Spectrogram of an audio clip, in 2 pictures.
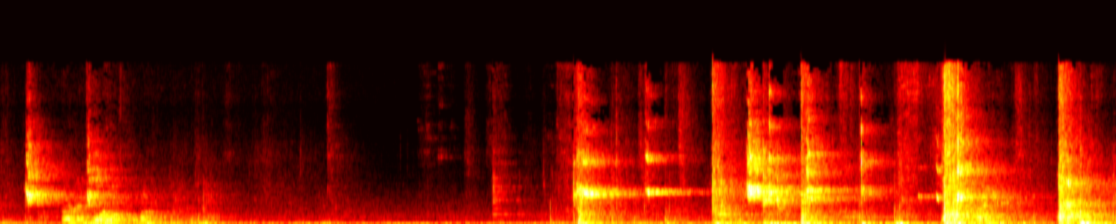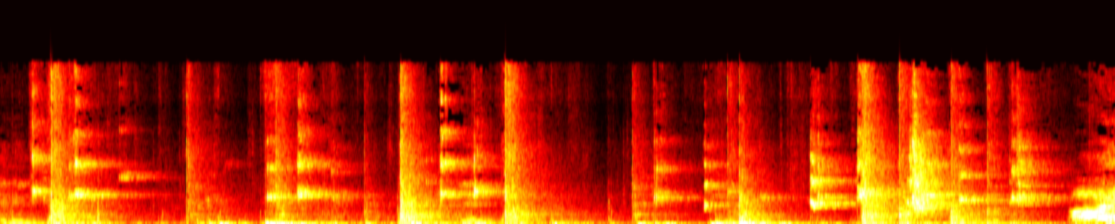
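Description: Badminton doubles rally starting about five seconds in: repeated sharp racket strikes on the shuttlecock and footfalls on the court floor, echoing in the hall, with players' voices among them.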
